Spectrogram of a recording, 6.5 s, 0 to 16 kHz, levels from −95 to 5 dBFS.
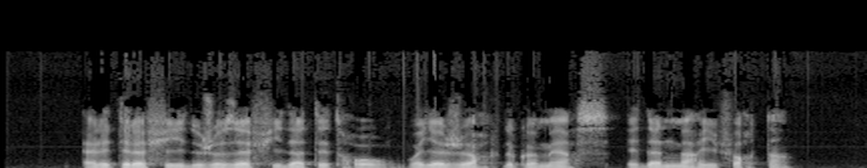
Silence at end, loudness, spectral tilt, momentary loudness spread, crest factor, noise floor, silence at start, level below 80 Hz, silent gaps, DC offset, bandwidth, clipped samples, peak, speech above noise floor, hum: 0.6 s; -22 LUFS; -6.5 dB/octave; 7 LU; 20 dB; -69 dBFS; 0.6 s; -40 dBFS; none; under 0.1%; 11 kHz; under 0.1%; -2 dBFS; 47 dB; none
